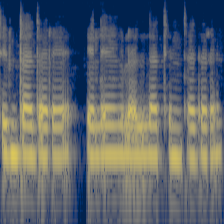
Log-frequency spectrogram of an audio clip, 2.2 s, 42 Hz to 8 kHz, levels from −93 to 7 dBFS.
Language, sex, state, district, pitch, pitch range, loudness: Kannada, female, Karnataka, Dharwad, 210 Hz, 205-210 Hz, -17 LUFS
